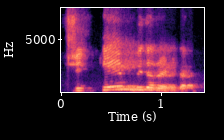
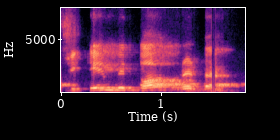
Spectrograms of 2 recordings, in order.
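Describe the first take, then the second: First: The stress falls on the word came. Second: The stress falls on the word a. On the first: She arrived rather than left. "Now I am giving stress on the word केम।" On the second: There was only one bag. "A red bag, not two, not three, one"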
